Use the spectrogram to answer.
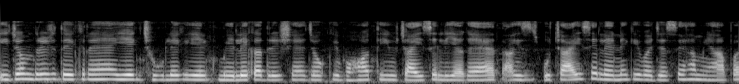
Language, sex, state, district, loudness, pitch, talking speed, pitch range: Hindi, female, Punjab, Fazilka, -16 LUFS, 215 Hz, 275 wpm, 205-230 Hz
